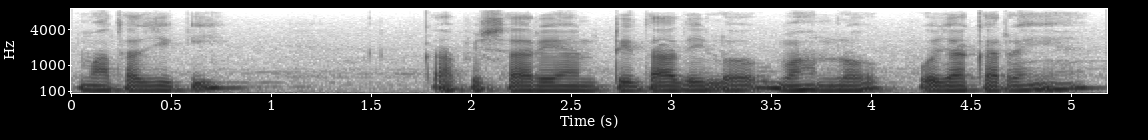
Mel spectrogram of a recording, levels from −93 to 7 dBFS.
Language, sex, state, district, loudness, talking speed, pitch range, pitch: Hindi, male, Jharkhand, Garhwa, -15 LUFS, 160 wpm, 110-135 Hz, 115 Hz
